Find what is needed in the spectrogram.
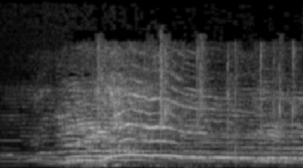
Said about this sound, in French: Voilà, cette euh, jeune fille que vous entendez crier sur le but de, de Kazri, ses, doigts, son, maillot tunisien sur les épaules, doigts.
